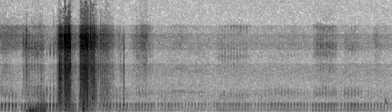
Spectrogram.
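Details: British Shorthair cat purring, a fast rhythmic rumble; two brief loud rustling bumps at the start before the purr carries on steadily.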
